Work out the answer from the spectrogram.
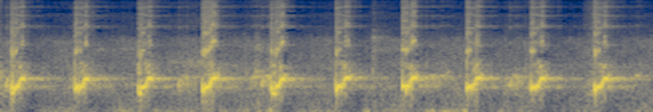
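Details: White-breasted waterhen lure call, used to draw birds out of bushes toward the sound: harsh, clipped notes around one kilohertz, each with a sharp click-like attack, repeated steadily about two and a half times per second.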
